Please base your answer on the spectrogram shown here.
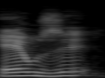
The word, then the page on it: euse: Provençal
